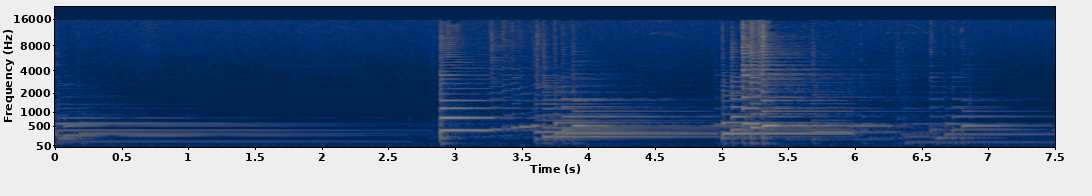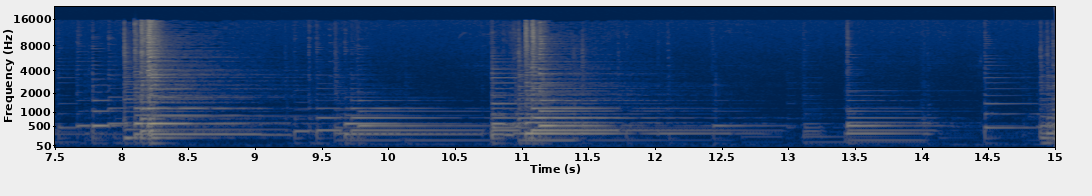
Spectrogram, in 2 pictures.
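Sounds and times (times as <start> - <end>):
strummed guitar chords: 0.0 - 15.0.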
